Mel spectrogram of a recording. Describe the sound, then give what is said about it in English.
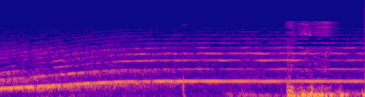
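Air raid siren winds up in pitch over about a second, then holds a loud, steady wailing tone with strong harmonics to the end. “It's an air raid siren.”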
